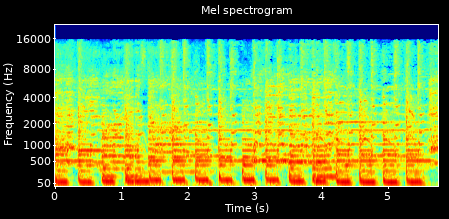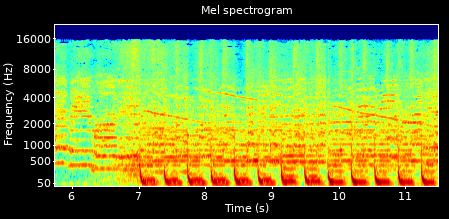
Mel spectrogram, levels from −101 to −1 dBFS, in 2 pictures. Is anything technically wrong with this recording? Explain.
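Yes. Brief smears, at 1.16–1.19 s, 3.89–3.92 s and 9.80–9.83 s, are short concealed packet loss: about 10–30 ms of audio arrived too late, and the receiver extended the preceding sound before blending back.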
